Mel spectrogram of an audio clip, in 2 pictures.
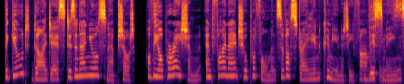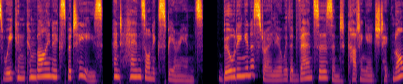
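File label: Narration, voice-overs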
